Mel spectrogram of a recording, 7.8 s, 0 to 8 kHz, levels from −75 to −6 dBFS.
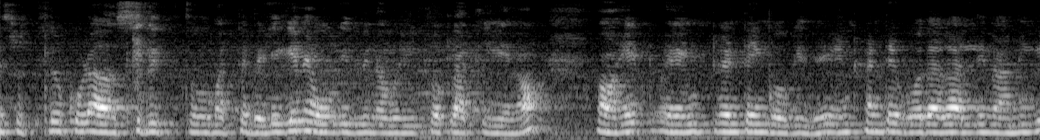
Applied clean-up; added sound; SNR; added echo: none; none; none; reverberation time 1.1 s.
